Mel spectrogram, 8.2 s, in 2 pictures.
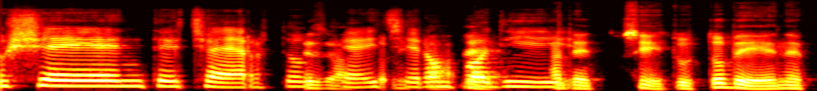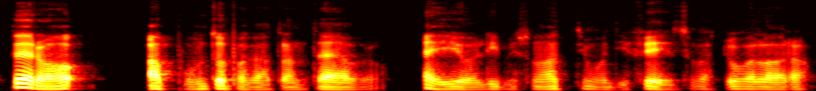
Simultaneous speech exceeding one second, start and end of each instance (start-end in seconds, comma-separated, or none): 1.5-2.9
